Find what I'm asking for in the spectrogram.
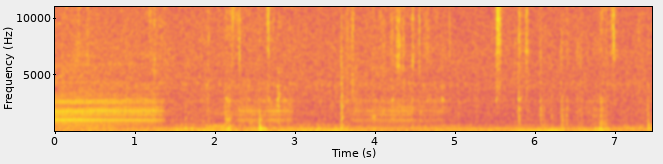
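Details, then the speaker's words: Orange Crush Bass 50 amp, after its volume control fault was fixed: strong mains-frequency mechanical buzz from a loose vibrating transformer, loud at first, then softer under handling clicks as it is tightened. "still hear it buzzing but it might be okay once we've tightened this"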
